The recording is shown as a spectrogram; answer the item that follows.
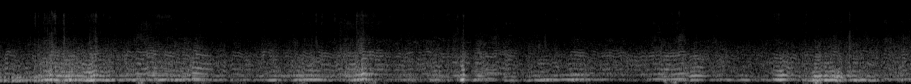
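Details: Steady buzzing of many honey bees in their hive, a low sustained drone with shifting wavering overtones and occasional sharp close passes, including one distinct burst midway.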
